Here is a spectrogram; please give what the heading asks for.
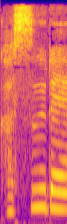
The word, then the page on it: Kasure: Japanese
